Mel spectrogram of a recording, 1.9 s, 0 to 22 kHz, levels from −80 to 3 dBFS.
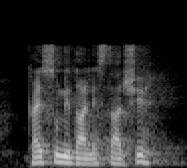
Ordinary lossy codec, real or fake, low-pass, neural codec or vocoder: none; fake; 7.2 kHz; codec, 16 kHz, 4 kbps, X-Codec, HuBERT features, trained on LibriSpeech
